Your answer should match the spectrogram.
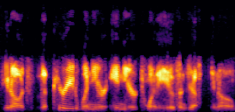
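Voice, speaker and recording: An older man reminiscing as an interview guest, rambling and halting, often repeating words as he goes. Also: on the low side, animated, bright, forceful tone, dry recording, rough recording. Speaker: interview guest, pop culture historian and pulp publisher.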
